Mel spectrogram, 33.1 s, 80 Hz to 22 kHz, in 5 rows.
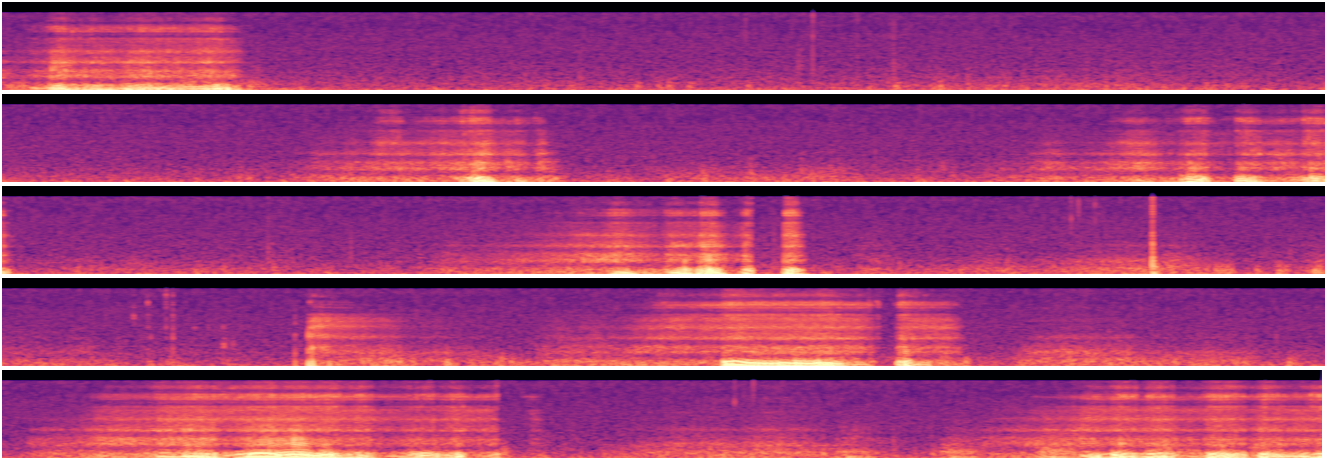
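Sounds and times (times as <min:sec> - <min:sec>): person snoring heavily: 0:00.0 - 0:01.2, 0:08.2 - 0:09.4, 0:12.0 - 0:13.3, 0:15.8 - 0:17.3, 0:22.8 - 0:24.7, 0:26.6 - 0:29.1, 0:31.4 - 0:33.0
quiet breathing: 0:07.7 - 0:14.4, 0:15.2 - 0:33.0.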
